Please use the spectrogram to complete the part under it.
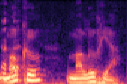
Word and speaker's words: Moku Maluhia: I'm going to introduce them in a minute, but we're going to talk about his new album, and then see if I'm saying it right, my pronunciation. Moku Maluhia. – That's right. Very Moku, good.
